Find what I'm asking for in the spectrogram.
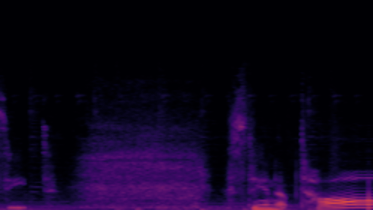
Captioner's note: inhales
